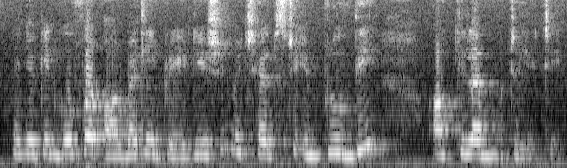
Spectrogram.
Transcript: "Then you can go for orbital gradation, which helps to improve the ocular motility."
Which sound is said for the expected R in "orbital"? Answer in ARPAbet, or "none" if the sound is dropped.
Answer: L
